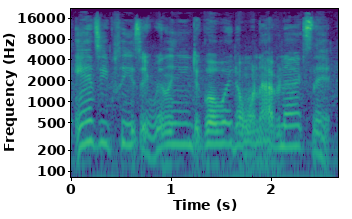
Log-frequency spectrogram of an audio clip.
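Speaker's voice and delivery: put-on a small child begging to go now; niece begging. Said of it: "and she's".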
